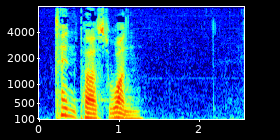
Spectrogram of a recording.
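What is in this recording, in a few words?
"ten past one", Canadian English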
